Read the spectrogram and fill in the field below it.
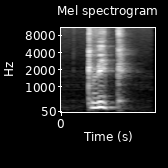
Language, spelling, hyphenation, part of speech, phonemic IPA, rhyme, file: Dutch, kwiek, kwiek, adjective, /kʋik/, -ik, Nl-kwiek.ogg
- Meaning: lively, quick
